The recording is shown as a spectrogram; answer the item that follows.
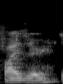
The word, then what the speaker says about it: Pfizer: But it's spelled Pfizer. But it's pronounced Pfizer, just like the piece.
